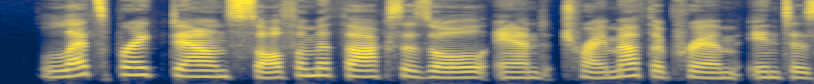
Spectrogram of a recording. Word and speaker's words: trimethoprim: move on to trimethoprim trimethoprim has four syllables try like I'm trying to pronounce this drug name like methanol o like the letter o in the alphabet however when I say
